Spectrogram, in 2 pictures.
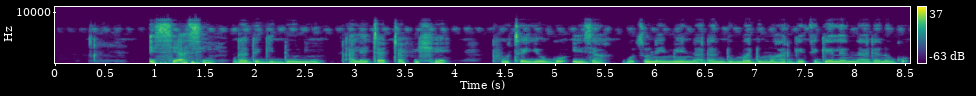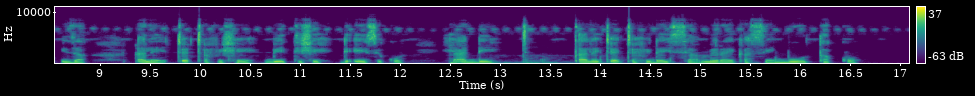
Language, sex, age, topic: Gamo, female, 18-24, agriculture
